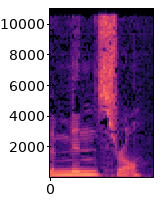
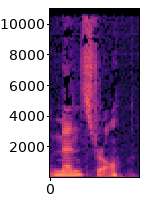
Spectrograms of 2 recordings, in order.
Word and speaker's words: minstrel: Yeah, let's pronounce it properly. The minstrel, not menstrual. The minstrel.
